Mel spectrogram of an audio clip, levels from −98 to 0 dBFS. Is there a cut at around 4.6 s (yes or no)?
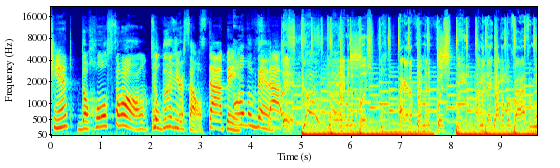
yes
